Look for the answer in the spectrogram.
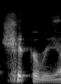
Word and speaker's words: Chicory: Chicory. Am I pronouncing it correctly? – Yes. – Chicory? – Yep, absolutely.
